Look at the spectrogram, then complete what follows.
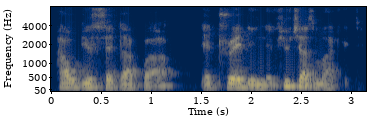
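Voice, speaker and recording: A man's voice: mid-range voice, normal speed, warm tone, slight background noise. A man with a cold teaching a live online trading lesson, repeating figures and phrases for emphasis. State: has a cold. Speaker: trading coach.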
